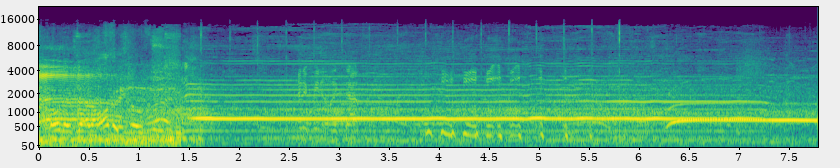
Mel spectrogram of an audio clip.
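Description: A man yells and whoops loudly in a sustained, high-pitched celebratory scream at a Super Bowl champions' celebration, with a noisy crowd-like roar underneath and a few shouts at the start.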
